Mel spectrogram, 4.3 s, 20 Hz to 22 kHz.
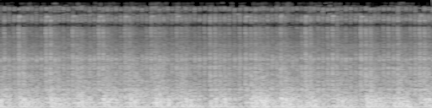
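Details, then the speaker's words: Dodge Caliber SRT4 rescued after long outdoor storage, warm idle with radiator cap off: loose, uneven knock that grows louder. Bearing failure is suspected and the engine was hard to turn over. The coolant test stayed blue, so no exhaust in the coolant. "I think we got a bearing going on down I there. think so. I think that's why it was so hard to turn over with no pull pad. It's getting louder."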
